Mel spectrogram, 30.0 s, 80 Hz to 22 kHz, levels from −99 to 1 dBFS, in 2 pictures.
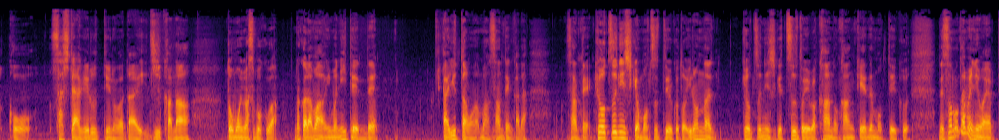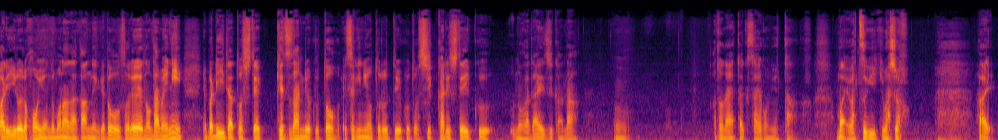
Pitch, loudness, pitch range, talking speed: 85 Hz, -21 LUFS, 75-95 Hz, 375 characters per minute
